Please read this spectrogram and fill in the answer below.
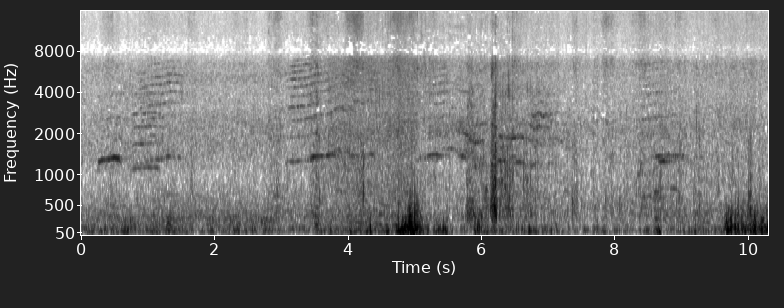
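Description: Wind rumbling on the microphone of a handheld camera carried outdoors, with two loud gusts, about five seconds in and again at the end. Short high chirping notes sound now and then.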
